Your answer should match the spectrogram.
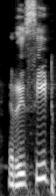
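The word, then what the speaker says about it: receipt: लेकिन इसको रिसीप्ट अगर आप पढ़ोगे तो आपको लोग हसेंगे क्योंकि इसे रिसीप्ट पढ़ा जाता है क्योंकि यहां पर ये पीस साइलेंट है।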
